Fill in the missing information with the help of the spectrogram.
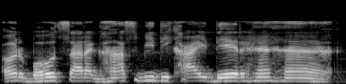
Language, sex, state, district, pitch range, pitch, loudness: Hindi, male, Jharkhand, Palamu, 155-170 Hz, 165 Hz, -15 LUFS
